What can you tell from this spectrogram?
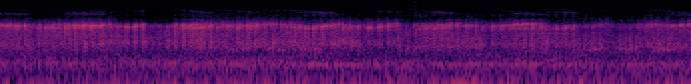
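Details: Frogs calling at Monet's Pond in Ulsan National Garden, South Korea: a dense chorus of rattling, trilled croaks that swell in bursts about once a second, many voices overlapping steadily throughout.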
